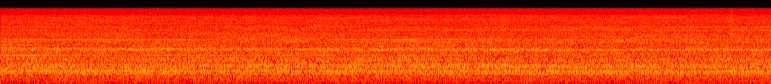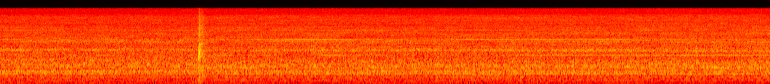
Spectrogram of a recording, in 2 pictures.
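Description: Electric heat gun running steadily, its fan rushing air with a faint steady whine over it. A single sharp click about two-thirds of the way through.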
